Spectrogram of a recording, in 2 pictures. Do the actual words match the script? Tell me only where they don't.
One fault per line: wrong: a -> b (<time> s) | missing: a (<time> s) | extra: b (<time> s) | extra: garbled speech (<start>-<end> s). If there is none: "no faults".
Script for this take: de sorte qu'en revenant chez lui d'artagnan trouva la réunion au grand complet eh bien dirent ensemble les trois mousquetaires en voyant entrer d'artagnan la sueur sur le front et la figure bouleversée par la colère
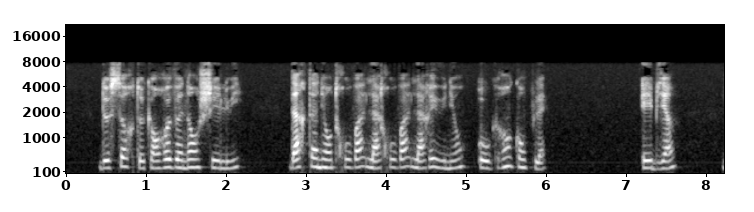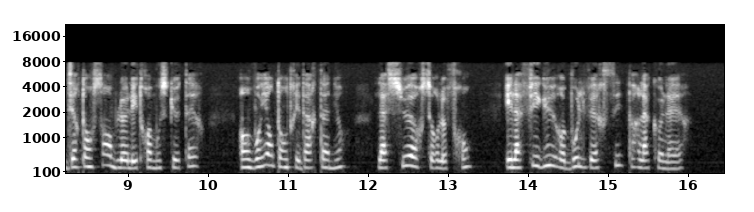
extra: trouva la (3.9 s)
